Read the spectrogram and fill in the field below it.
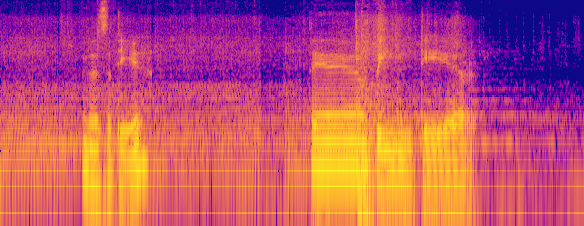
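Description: A motorcycle engine roars and revs.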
